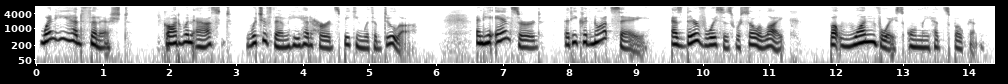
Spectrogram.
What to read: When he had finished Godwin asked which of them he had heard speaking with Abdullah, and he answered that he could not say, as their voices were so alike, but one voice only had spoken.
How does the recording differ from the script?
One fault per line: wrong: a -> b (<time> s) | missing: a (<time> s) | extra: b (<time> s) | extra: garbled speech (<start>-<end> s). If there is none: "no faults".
no faults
